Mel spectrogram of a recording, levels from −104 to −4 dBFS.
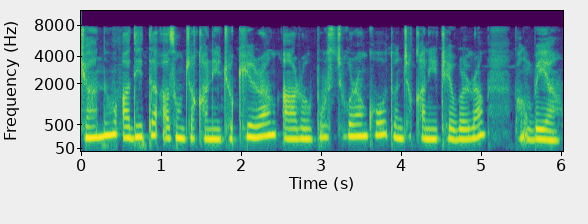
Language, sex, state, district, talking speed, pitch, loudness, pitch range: Garo, female, Meghalaya, North Garo Hills, 90 wpm, 225 Hz, -12 LUFS, 200-250 Hz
